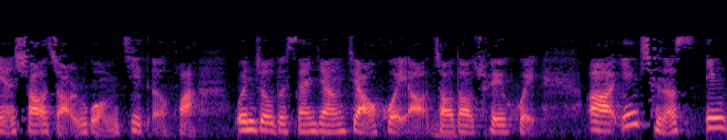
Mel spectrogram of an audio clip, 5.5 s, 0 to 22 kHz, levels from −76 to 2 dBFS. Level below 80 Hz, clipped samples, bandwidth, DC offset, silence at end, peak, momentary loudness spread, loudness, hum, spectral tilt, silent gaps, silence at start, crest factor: -66 dBFS; under 0.1%; 8.8 kHz; under 0.1%; 0 s; -4 dBFS; 9 LU; -24 LUFS; none; -4 dB/octave; none; 0 s; 18 dB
